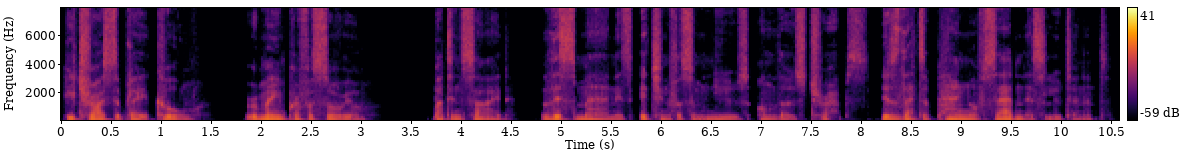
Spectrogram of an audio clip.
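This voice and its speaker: A super low, really raspy inner voice from a video game, gentle n perceptive, hushed solemn delivery, dry close sound. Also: male voice, measured pace, no echo, full character voice. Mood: wistful, compassionate. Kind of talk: scripted game narration, intimate inner monologue.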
